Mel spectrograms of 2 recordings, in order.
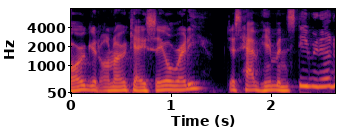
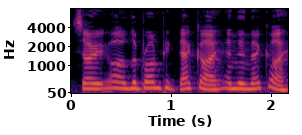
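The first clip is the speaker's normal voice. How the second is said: soft, higher-pitched feigned interest; mock underwhelmed; 6 semitones higher, 6 dB quieter than usual. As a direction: react politely with half-hearted, sarcastic approval. Mimics underwhelmed viewer of announcement.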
